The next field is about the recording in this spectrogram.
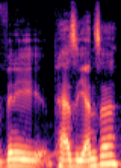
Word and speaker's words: Pazienza: So Bleed for This is the story of Vinny Pazienza.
